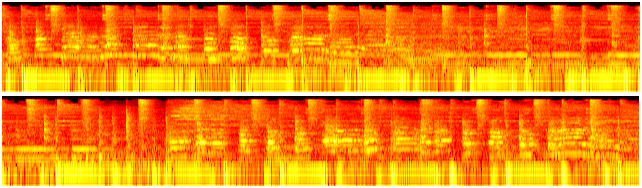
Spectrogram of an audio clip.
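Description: A live band playing: drum kit keeping a steady beat under a bass guitar line, with horns (saxophone and trombone) carrying the melody.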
